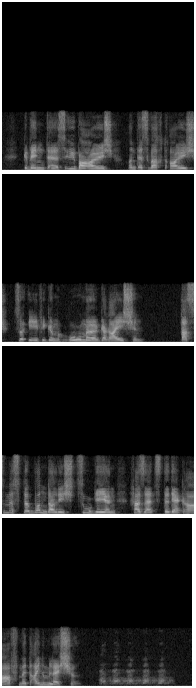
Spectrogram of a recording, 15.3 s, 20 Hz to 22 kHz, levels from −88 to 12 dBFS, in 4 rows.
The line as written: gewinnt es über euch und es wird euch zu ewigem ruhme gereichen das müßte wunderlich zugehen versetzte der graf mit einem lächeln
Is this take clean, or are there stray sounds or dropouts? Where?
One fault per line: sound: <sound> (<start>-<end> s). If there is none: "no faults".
sound: bark (13.5-15.0 s)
